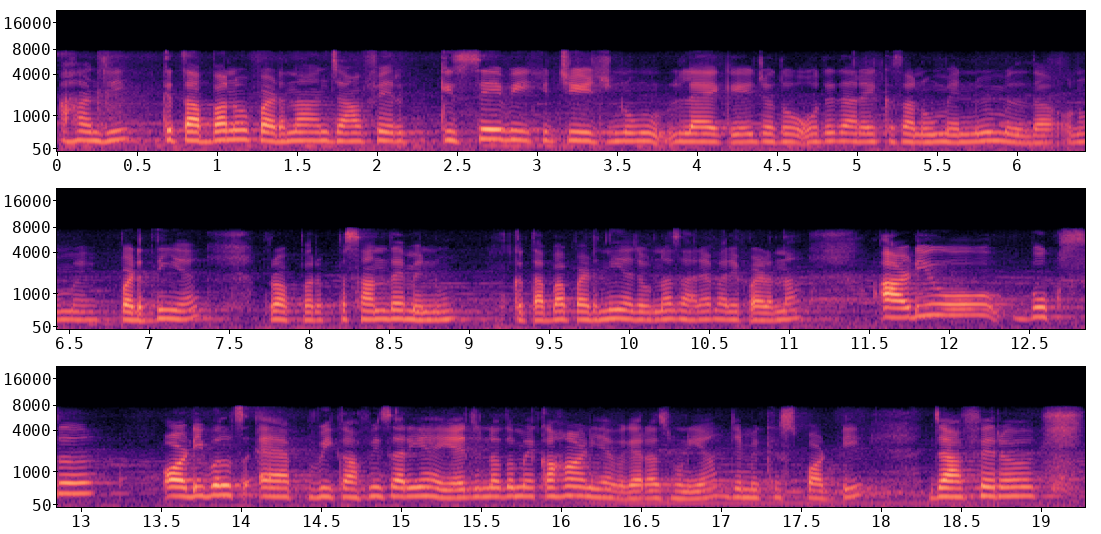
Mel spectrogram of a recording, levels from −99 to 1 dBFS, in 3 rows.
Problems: none marked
